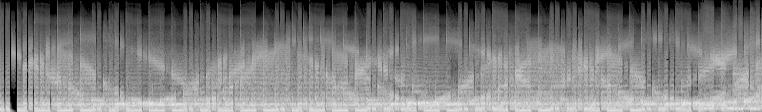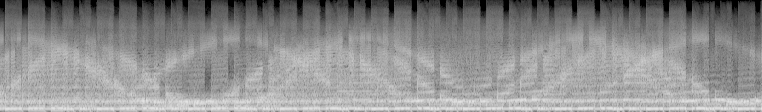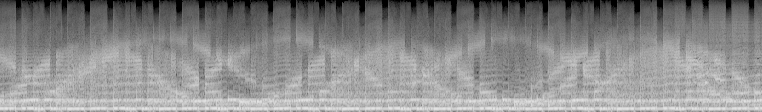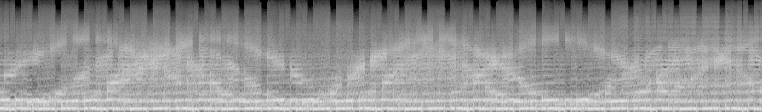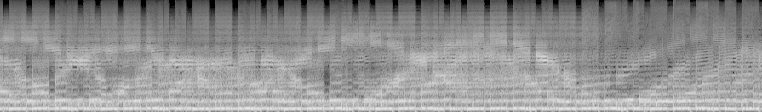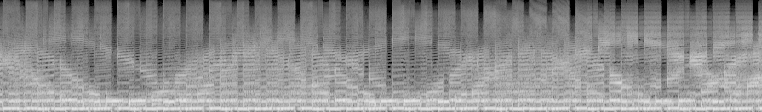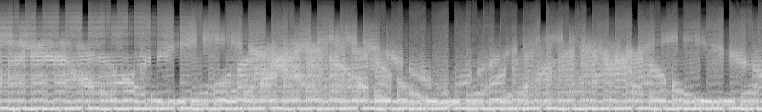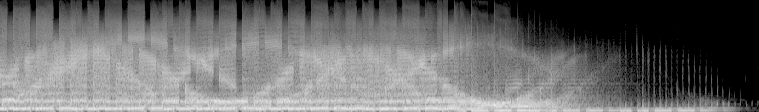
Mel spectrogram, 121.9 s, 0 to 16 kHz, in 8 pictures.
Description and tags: motion delay sound 2
sound crested in ableton with motion delay effect.
ableton, dance, delay, electronic, live, loop, motion, sound, techno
